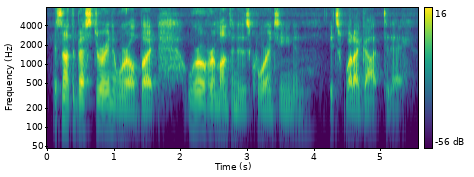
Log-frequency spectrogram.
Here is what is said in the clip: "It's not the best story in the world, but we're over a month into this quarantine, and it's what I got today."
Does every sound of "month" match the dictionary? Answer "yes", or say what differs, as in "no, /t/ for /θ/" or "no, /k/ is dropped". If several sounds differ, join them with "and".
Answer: yes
